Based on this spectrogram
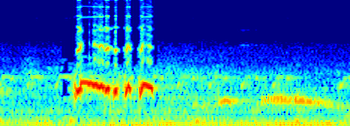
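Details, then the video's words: Zebra dove, a local wild bird of the rhythm class: one loud, bubbling coo phrase of quick stuttering notes, followed by soft low background sounds. "jenis suara perkutut lokal kelas irama"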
